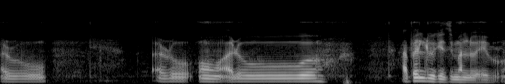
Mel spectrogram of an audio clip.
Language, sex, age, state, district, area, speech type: Assamese, male, 30-45, Assam, Golaghat, rural, spontaneous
